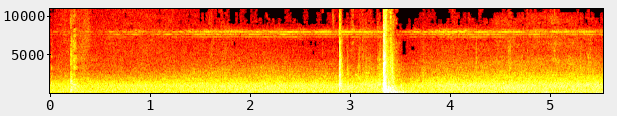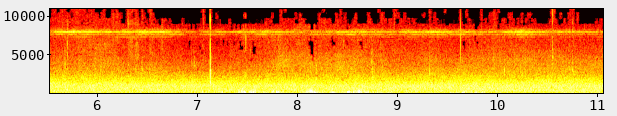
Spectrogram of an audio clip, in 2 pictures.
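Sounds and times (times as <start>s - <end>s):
door latch click: 3.3s - 3.6s
van door shutting thud: 3.3s - 3.8s.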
